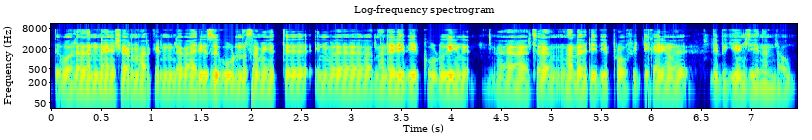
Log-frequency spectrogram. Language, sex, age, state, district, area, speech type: Malayalam, male, 18-30, Kerala, Wayanad, rural, spontaneous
